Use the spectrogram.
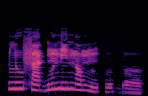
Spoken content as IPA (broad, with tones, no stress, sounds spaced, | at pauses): l u˦ f a˧ ɡ͡b ũ˦ n i˦ n ɔ˧ m ũ˨ k͡p u˨ ɡ͡b o˨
